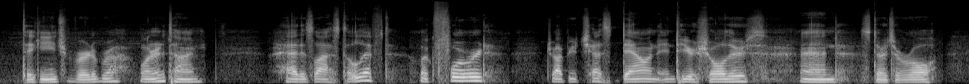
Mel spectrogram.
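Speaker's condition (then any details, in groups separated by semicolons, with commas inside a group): No condition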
